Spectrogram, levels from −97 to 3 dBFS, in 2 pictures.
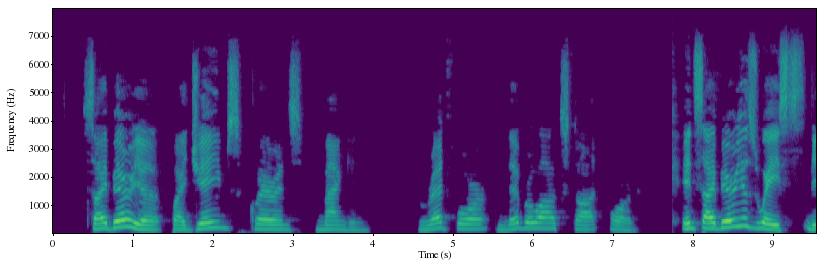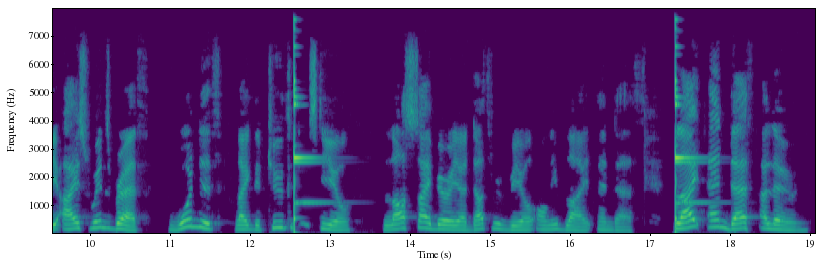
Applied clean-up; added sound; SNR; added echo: none; Tap / Glass; -3 dB; none.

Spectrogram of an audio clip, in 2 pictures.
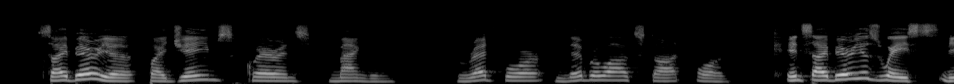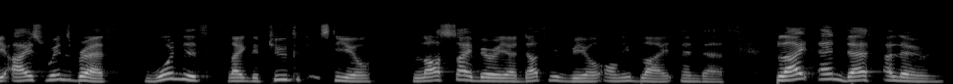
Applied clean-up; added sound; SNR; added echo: none; none; none; none.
